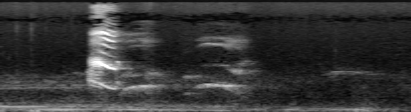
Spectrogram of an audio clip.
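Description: An Australian magpie gives one loud, harsh squawk, then a few softer fluting, warbled notes, over a low steady hum.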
